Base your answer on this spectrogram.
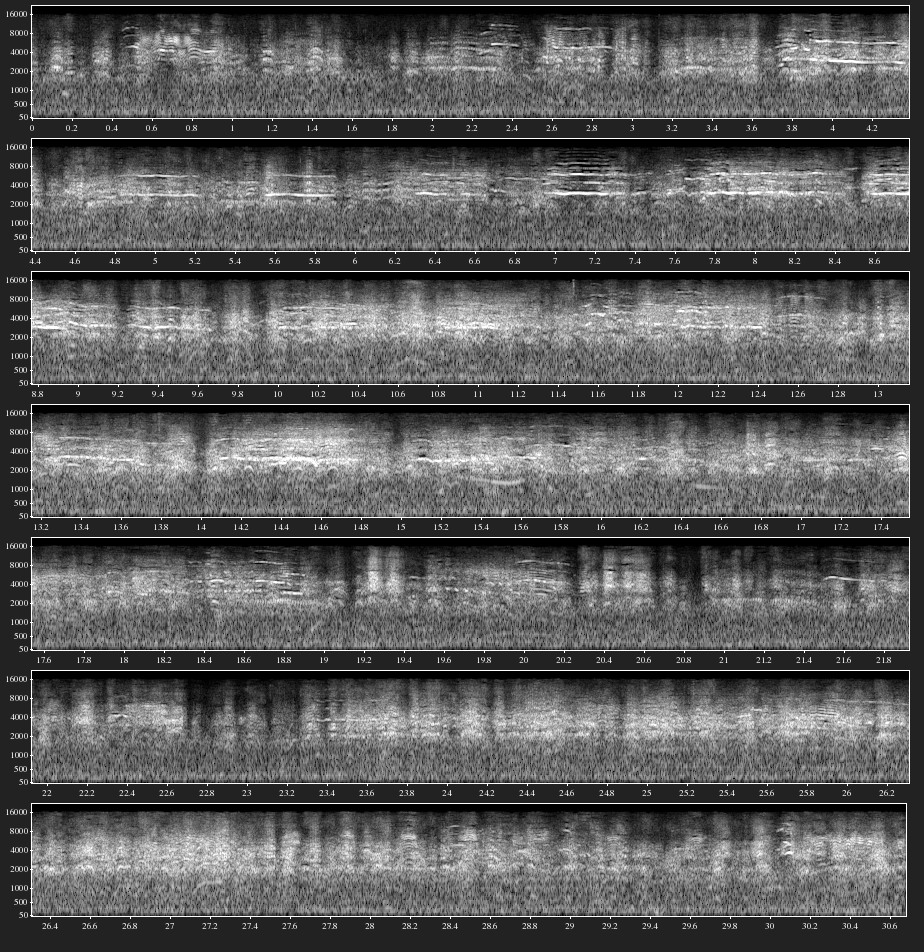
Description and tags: birds and ducks in a river
field, ambience, recording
